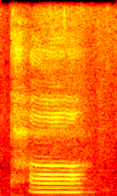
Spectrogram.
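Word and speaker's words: 他: প্রথমটা হি এর জন্য অ্যান্ড পরেরটা শি এর জন্য, বাট দুটোরই প্রনাউন্সিয়েশন হবে একই, থা থা।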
